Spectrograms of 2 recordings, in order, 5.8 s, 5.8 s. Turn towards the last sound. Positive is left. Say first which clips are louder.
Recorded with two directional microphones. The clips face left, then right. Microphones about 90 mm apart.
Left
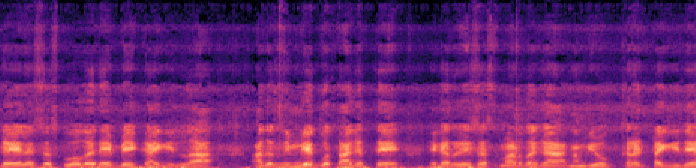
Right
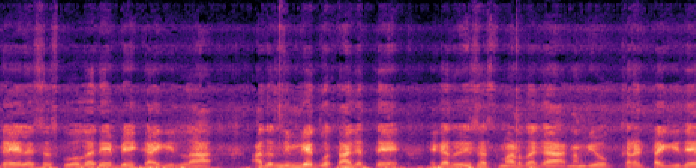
# even
turn(degrees=-20)  # may be behind; listen again after turning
